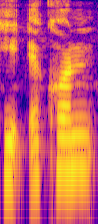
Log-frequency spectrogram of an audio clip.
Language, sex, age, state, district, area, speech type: Assamese, female, 18-30, Assam, Dibrugarh, urban, spontaneous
